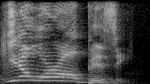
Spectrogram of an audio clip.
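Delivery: curt, aggressive, blunt delivery, pitched very high. Advising a reply to someone's stressed-out Facebook post, blunt and aggressive. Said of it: "you have to go aggressive aggressive. ... Say it like that".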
